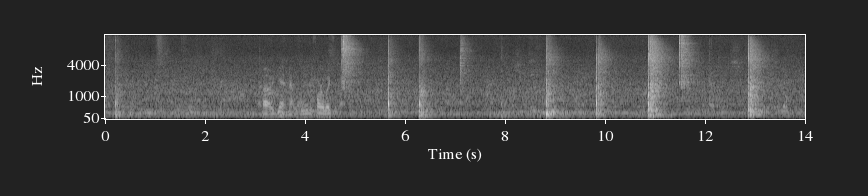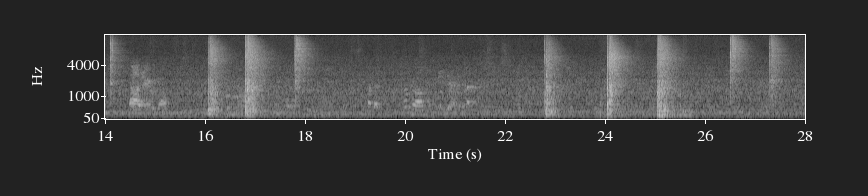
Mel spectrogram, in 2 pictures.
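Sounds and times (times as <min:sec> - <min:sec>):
practice weapons cracking: 0:26.5 - 0:27.7.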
